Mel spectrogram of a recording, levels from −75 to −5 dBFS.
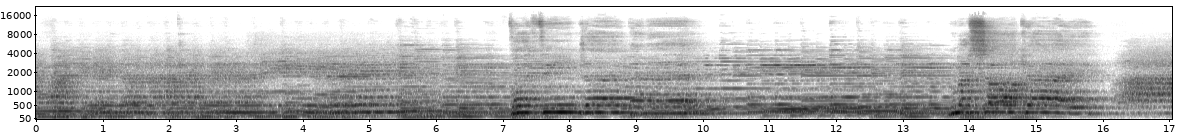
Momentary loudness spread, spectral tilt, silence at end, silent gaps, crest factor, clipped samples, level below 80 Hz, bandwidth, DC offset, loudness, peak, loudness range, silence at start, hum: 9 LU; -5.5 dB/octave; 0 s; none; 16 dB; under 0.1%; -44 dBFS; 16 kHz; under 0.1%; -19 LUFS; -4 dBFS; 5 LU; 0 s; none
